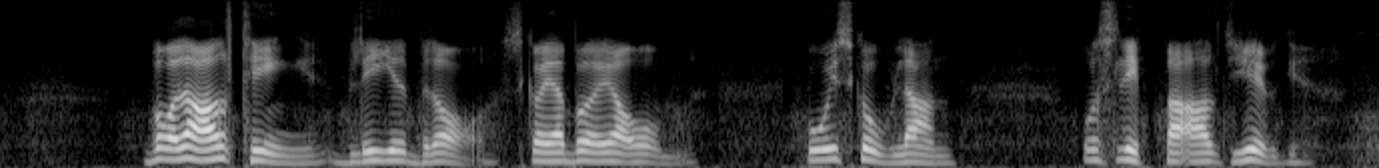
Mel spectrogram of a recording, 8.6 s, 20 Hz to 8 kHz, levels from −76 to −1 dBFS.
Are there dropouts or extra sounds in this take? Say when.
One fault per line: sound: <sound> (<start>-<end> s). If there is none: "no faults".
no faults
